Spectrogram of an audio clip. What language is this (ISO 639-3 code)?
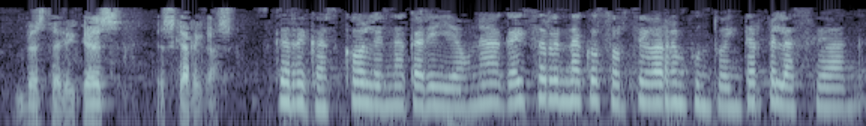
eus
